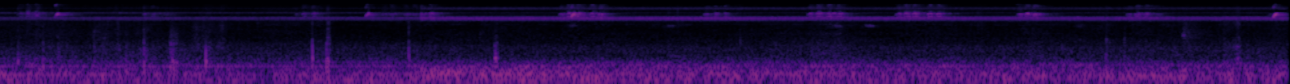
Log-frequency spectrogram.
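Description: Chorus of insects: a steady high trill with a second, higher call pulsing over it about once a second or a little faster.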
